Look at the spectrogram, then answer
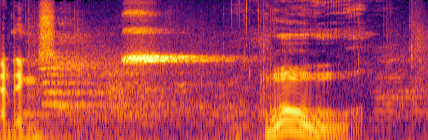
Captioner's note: whistle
